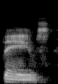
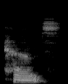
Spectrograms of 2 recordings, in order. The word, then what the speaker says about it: Thames: notice here that thames it looks like it's pronounced thames but it's thames and number eight is cornwall so this portion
